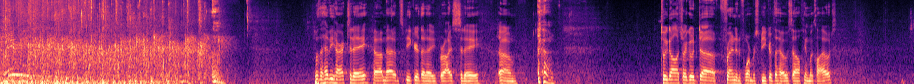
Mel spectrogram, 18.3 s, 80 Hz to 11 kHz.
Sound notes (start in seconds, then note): 4.8 applause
